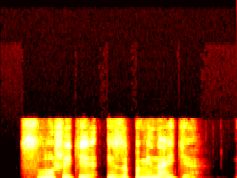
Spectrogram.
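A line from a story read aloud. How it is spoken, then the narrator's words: Loud, sharp. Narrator (Russian): громко и резко сказал я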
